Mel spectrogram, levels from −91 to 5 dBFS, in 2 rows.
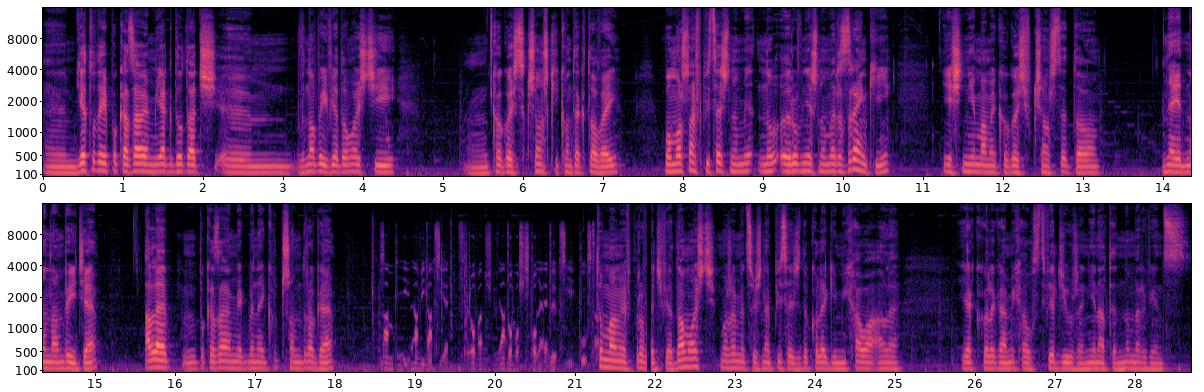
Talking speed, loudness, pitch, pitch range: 120 wpm, -28 LUFS, 135 Hz, 125-150 Hz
